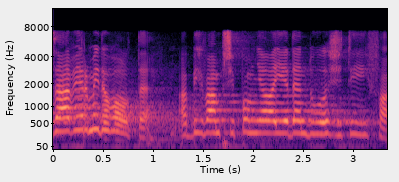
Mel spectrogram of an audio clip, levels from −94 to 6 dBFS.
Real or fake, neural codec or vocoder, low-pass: real; none; 7.2 kHz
